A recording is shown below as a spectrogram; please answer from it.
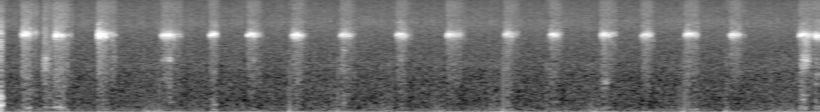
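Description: Near silence, with a faint, high insect chirp repeating evenly about three times a second.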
